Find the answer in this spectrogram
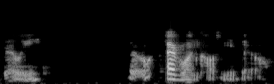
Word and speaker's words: Zoe: should be pronounced actually i'm supposed to like put two dots over the e and then it'd be zoey so everyone calls me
